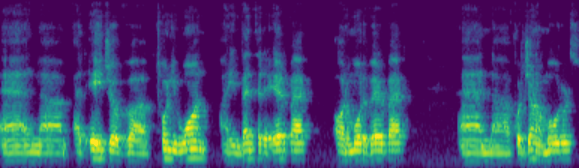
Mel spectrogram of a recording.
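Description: Speaking at a fairly slow pace, a man has a medium pitch and monotone, flat intonation. Long, frequent pauses run through his speech. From Iran, moved to Chicago at 13. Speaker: cigar company owner, former auto executive. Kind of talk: interview.

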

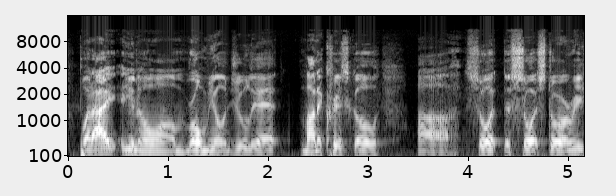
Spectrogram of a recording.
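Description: Using a plain, everyday voice, a man with an American accent speaks at a fairly low pitch and fairly slow pace with fairly even intonation. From New York City. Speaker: retired basketball player. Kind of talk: interview. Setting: studio.

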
